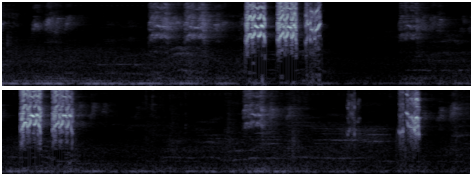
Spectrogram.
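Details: Yellow-sided green-cheeked conure alternating soft buzzy chatter with paired and tripled loud harsh squawks, repeated several times over nine seconds.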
